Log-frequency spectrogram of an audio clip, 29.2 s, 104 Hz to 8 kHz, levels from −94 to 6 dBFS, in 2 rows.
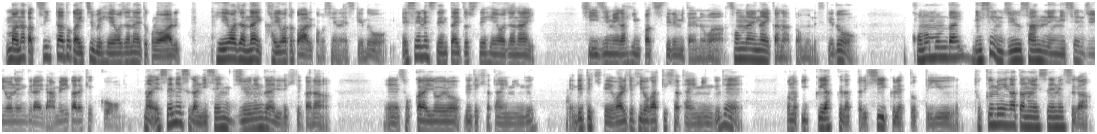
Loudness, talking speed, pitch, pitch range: -25 LUFS, 385 characters per minute, 125 Hz, 110-145 Hz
